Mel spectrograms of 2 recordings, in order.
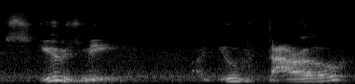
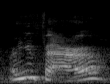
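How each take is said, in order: First: Slow, deliberate big-man voice; drawn-out question from a giant stranger; very large man. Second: High, loud British voice; British accent, perky rising question. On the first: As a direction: imitate a huge man asking slowly. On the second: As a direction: mimic a little British man, pitched high. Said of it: "a little British man walks up". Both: Retold or imitated.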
